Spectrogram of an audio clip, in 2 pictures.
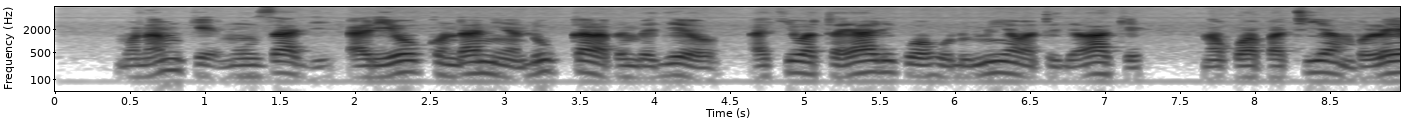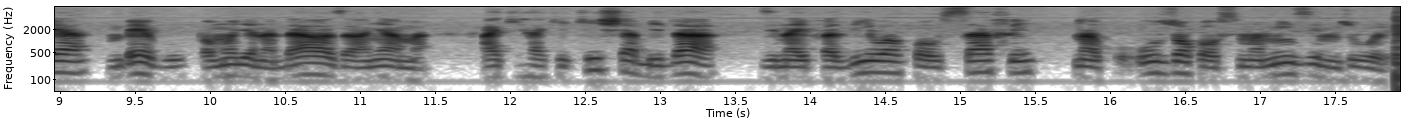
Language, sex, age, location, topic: Swahili, male, 25-35, Dar es Salaam, agriculture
